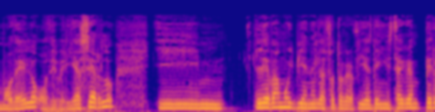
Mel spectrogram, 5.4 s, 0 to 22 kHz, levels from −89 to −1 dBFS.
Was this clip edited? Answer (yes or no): no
